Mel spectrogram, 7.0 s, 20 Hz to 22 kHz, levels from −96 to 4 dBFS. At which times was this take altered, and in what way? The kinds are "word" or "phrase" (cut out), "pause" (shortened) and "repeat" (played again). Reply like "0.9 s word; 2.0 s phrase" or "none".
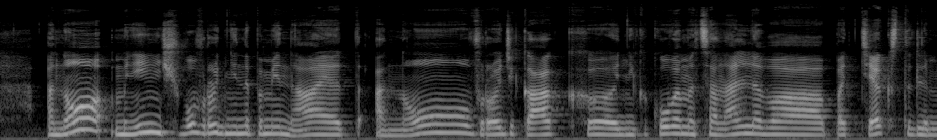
none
